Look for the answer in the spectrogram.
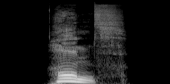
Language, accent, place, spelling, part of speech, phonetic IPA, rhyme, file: German, Germany, Berlin, Helms, noun, [hɛlms], -ɛlms, De-Helms.ogg
- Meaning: genitive singular of Helm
